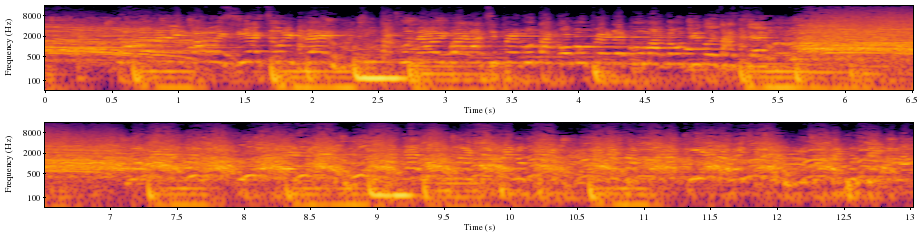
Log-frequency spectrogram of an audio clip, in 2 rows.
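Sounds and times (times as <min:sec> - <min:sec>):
crowd yelling and cheering: 0:00.0 - 0:01.7, 0:05.4 - 0:13.0
deep bass beat: 0:00.0 - 0:04.5, 0:05.1 - 0:13.0.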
